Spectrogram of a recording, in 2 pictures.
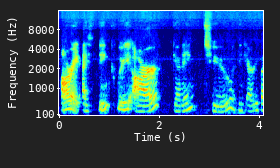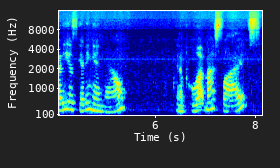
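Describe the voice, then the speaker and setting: Upbeat and casual, a literacy educator greets attendees by name as she hosts a live teaching webinar from an indoor room, her voice fading from a cold and sore throat. She sounds husky and gravelly, on the high side with lively intonation and a measured pace. The recording is low quality, with a little hiss or hum.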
